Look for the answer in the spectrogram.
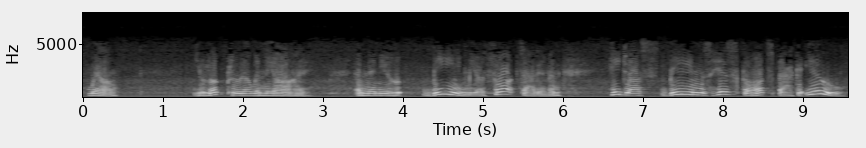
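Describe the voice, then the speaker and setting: A woman's voice: fairly low pitch, expressive, slow. An actress playing a doting, naive rich wife in a 1970s radio drama, girlishly sweet, cooing and earnestly coaxing. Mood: earnest, insistent. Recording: dull, hissy 1970s radio broadcast.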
